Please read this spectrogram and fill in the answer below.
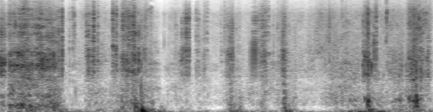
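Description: A hand-cranked ice auger is being turned, its blades scraping and crunching through lake ice in a run of irregular strokes.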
